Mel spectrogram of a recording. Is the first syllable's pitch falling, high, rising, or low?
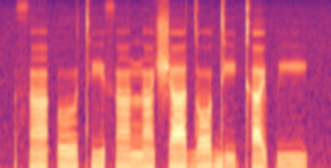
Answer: high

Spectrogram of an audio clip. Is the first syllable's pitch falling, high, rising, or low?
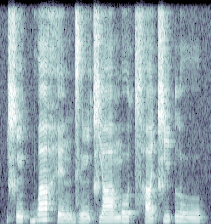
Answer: low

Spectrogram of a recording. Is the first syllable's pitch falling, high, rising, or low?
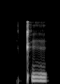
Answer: low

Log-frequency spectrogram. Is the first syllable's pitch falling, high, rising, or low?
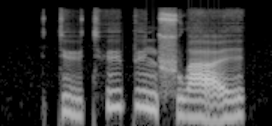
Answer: low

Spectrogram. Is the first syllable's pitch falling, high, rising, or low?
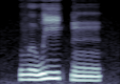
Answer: low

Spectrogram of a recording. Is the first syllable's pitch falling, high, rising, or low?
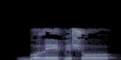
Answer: high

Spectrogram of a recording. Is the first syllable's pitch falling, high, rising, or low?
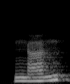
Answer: rising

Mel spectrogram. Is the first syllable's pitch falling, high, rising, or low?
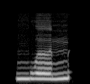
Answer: rising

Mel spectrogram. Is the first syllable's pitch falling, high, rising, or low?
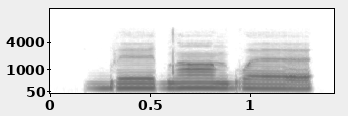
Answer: low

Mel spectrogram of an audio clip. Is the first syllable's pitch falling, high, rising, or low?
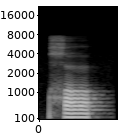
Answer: high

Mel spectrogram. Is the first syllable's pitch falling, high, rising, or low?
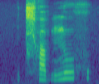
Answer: low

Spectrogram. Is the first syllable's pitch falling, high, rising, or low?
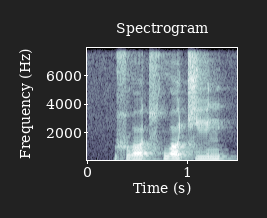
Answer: rising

